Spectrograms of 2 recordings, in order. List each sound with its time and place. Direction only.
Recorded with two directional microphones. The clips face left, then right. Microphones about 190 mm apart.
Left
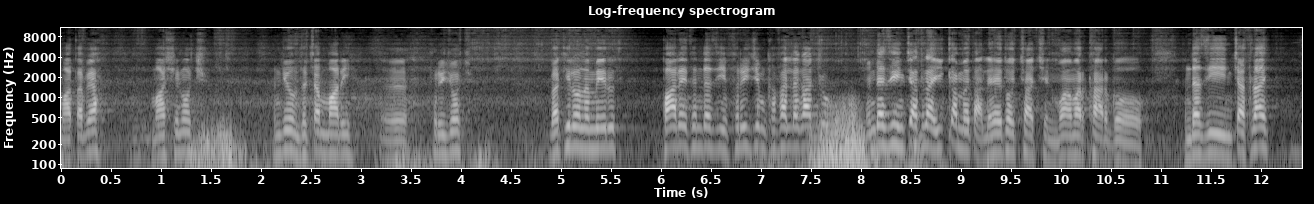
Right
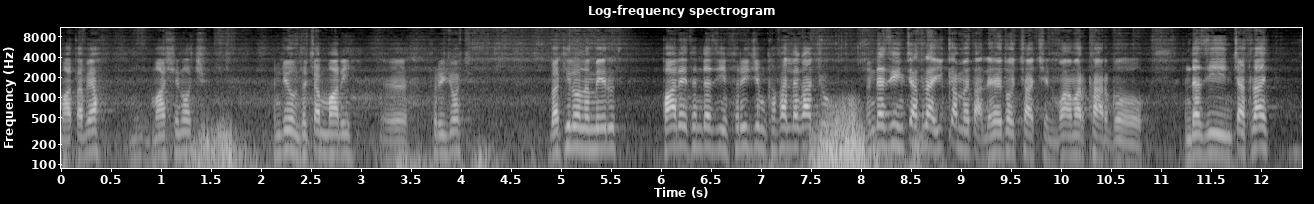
0.0 s a man's voice: 5° left (ahead or behind)
3.3 s speech: 15° left (ahead or behind)
4.8 s a man's voice: 5° left (ahead or behind)
8.0 s a man's voice: 20° left (ahead or behind); by 12.1 s 5° left (ahead or behind)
